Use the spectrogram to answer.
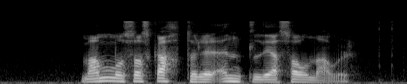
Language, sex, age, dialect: Faroese, male, 15-35, Norðurstreymoy/Eysturoy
